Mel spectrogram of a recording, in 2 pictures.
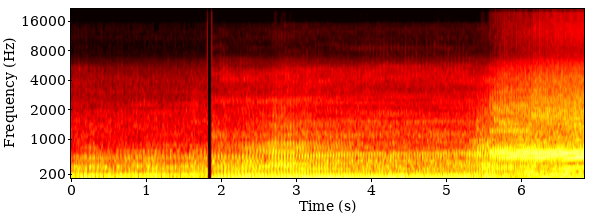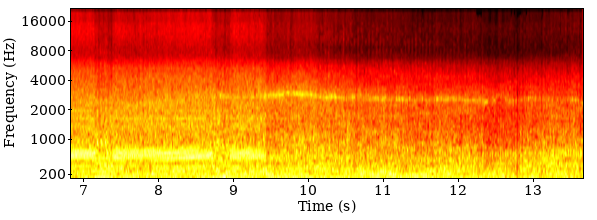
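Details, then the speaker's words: Turbocharged Triumph Bobber motorcycle being tuned for more boost with TuneECU: steady engine drone under boost with rapid chattering flutter on lift-off; dump valve closing too slowly, to be adjusted by unwinding a couple of turns. "it's not quite closing quick enough actually because I can hear the the flattering I can out a little bit right"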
